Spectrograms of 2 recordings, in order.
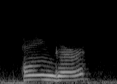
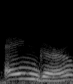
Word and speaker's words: anger: For instance, this is the difference between the soft G in singer and the hard G in anger, right? Mm-hmm. For instance, a singer sings, but an anger doesn't ang, right? So the at the end of that word is meaningless in terms of the whole word. That has a hard G.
